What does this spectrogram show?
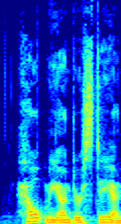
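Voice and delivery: ordinary talk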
